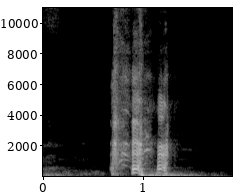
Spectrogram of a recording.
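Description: A person coughs three times in quick succession, close and fairly loud, after a brief near-silence.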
